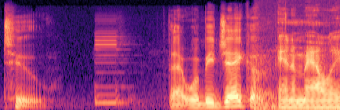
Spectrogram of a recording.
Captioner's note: buzzer dings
